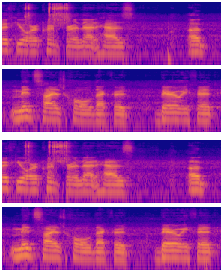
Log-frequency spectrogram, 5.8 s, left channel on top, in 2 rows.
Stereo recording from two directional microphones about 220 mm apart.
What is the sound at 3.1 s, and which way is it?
Speech, 30° right (ahead or behind).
